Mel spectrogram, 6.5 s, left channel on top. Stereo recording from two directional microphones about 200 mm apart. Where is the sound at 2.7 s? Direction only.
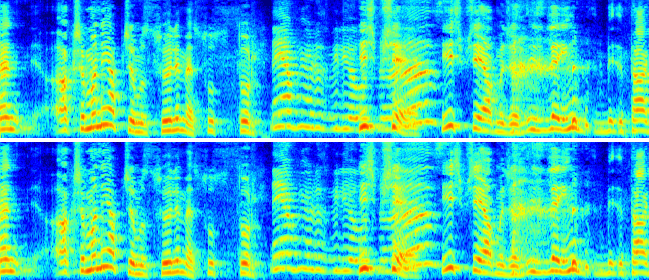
10° right (ahead or behind).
